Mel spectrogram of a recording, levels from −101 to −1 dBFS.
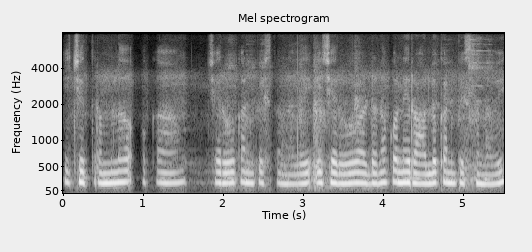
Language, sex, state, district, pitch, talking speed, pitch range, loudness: Telugu, female, Andhra Pradesh, Chittoor, 195 Hz, 120 wpm, 190-205 Hz, -15 LUFS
